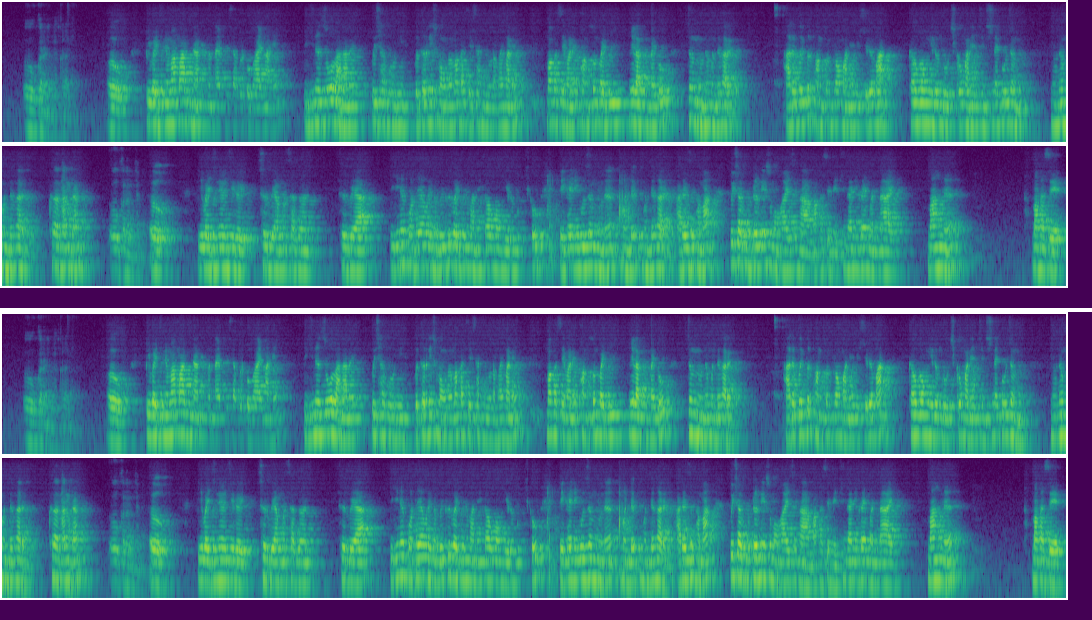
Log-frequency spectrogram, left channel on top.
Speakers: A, in the centre; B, on the right.
A: औ खोनादों नोंथां खोनादों
B: औ बेबायदिनो मा मागिनानै मोननाय फैसाफोरखौहाय माने बिदिनो ज' लानानै बैसागुनि बोथोरनि समावनो माखासे साननि उनावहाय माने माखासे माने फांसन बायदि मेला खुंनायखौ जों नुनो मोनदों आरो आरो बैफोर फांसन फ्राव माने बिसोरो मा गाव गावनि रोंगौथिखौ माने दिन्थिनायखौ जों नुनो मोन्दों आरो खोनादोंना नोंथां
A: औ खोनादों नोंथां
B: औ बेबायदिनो जेरै सोरबाया मोसागोन सोरबाया बिदिनो खन्थाइ आवरायगोन बैफोरबायदिनो माने गाव गावनि रोंग थिखौ देखायनायखौ जों नुनो मोनदों मोनदों आरो आरो जोंहा मा बैसागु बोथोरनि समावहाय जोंहा माखासे मिथिंगानिफ्राय मोननाय मा होनो माखासे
